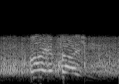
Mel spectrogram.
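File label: German enemy detected mood med, speech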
